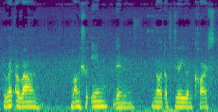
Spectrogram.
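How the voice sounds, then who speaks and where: A gaming streamer giving casual, low-key, somewhat hesitant gameplay commentary. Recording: clearly noisy, ambient background.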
